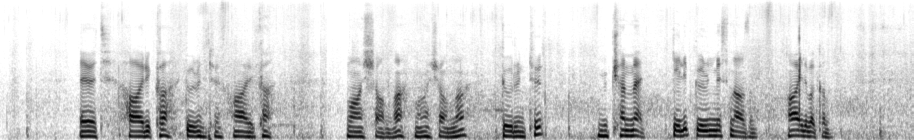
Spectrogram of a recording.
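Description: A man speaks calmly and close to the microphone.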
